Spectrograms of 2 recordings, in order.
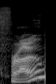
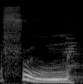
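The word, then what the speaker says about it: Frome: on your train wrong it's not from f-r-o-m-e it should be blitheringly obvious it's pronounced froome but if you did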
